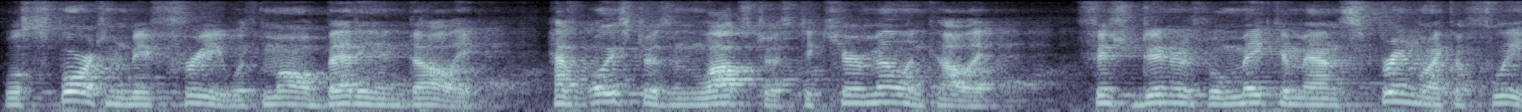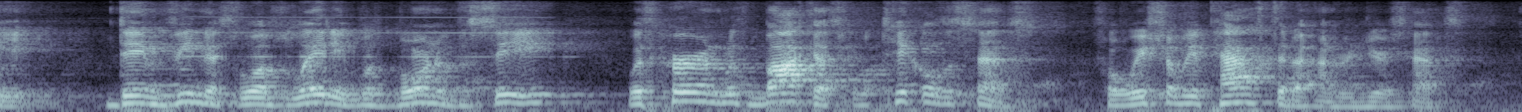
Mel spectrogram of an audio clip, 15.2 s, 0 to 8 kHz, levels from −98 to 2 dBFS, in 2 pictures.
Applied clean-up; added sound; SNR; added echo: neural separator model SepFormer DNS4.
